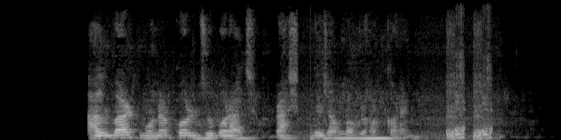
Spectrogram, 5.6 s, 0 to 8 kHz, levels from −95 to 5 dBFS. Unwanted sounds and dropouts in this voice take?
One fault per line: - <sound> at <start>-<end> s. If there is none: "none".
- dropout at 3.0-3.1 s
- laugh at 4.5-4.9 s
